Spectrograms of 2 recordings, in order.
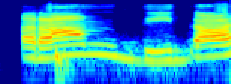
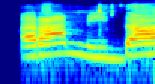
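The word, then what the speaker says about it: آرمیدہ: اجڑی ہوئی دلی میں آرام دیدہ ہے، یہ لفظ آرامیدہ ہے۔ گلشن ویمر میں تیرا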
